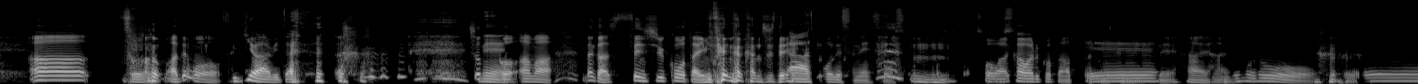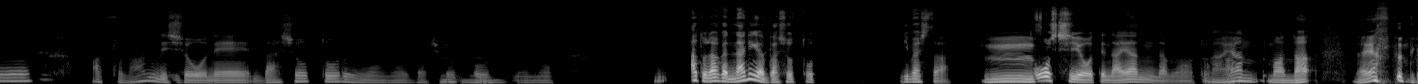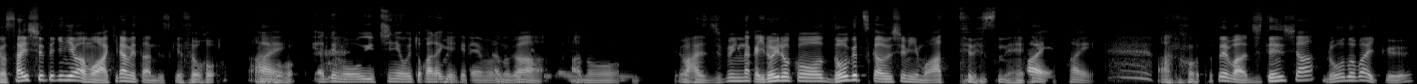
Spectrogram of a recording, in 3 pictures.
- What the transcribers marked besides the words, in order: laughing while speaking: "そう"; tapping; chuckle; laughing while speaking: "みたいな感じで"; giggle; chuckle; other noise; other background noise; "お家" said as "おゆち"
- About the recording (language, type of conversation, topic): Japanese, podcast, 小さなスペースを快適にするには、どんな工夫をすればいいですか？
